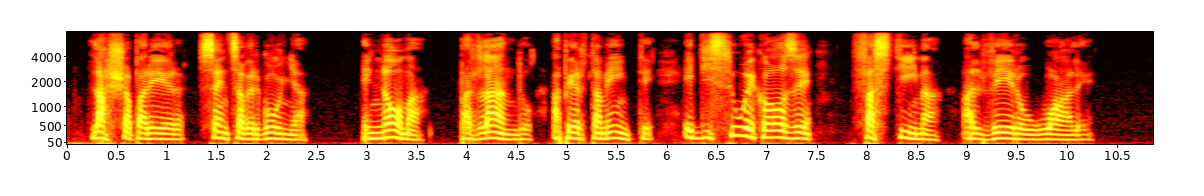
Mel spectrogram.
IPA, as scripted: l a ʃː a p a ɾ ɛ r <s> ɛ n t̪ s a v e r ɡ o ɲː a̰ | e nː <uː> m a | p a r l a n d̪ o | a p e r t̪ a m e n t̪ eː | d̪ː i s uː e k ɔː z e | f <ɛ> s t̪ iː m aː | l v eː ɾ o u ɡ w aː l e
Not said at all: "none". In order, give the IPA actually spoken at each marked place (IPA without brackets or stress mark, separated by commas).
s, ɔː, a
